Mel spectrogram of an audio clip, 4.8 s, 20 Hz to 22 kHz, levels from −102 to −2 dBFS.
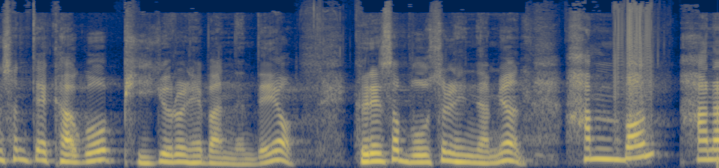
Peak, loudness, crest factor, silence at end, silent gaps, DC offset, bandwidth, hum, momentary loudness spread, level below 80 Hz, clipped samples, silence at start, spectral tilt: -4 dBFS; -24 LUFS; 20 dB; 0 s; none; under 0.1%; over 20 kHz; none; 7 LU; -72 dBFS; under 0.1%; 0 s; -6 dB/octave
